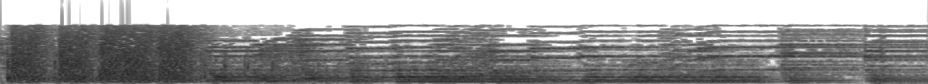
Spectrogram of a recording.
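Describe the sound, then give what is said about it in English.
A rapid volley of loud, sharp gunshots cracks out for about two seconds as characters shoot their way out in the dark, then gives way to swelling music with sustained tones that plays to the end. “Shoot your way out.”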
